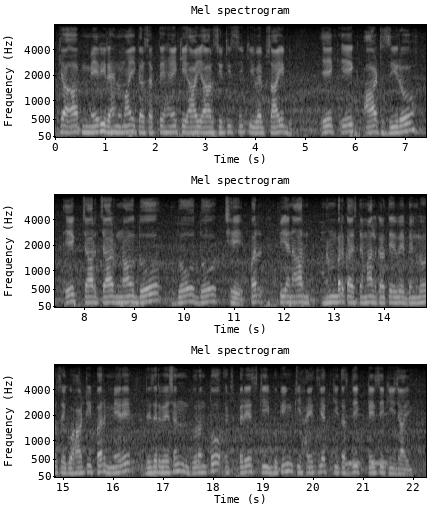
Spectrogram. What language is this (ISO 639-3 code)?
urd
